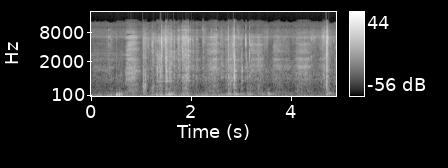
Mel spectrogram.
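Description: Scattered knocks and rustling: footsteps on a grassy, stony bank and gear being handled close to the microphone.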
